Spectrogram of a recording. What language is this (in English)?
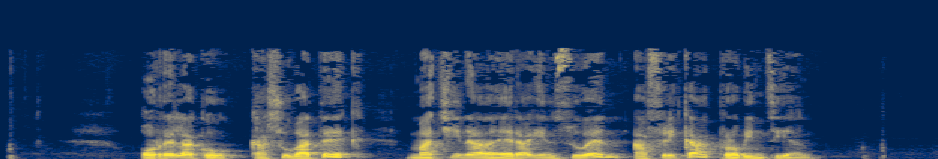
Basque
